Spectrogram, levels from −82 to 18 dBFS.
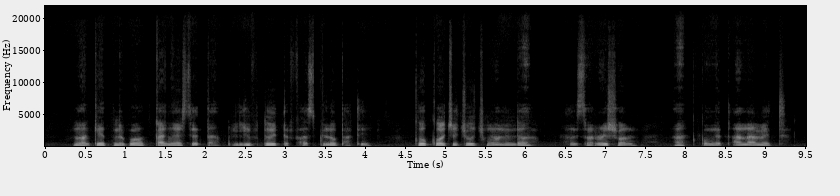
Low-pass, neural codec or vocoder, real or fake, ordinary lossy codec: none; codec, 44.1 kHz, 2.6 kbps, DAC; fake; none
